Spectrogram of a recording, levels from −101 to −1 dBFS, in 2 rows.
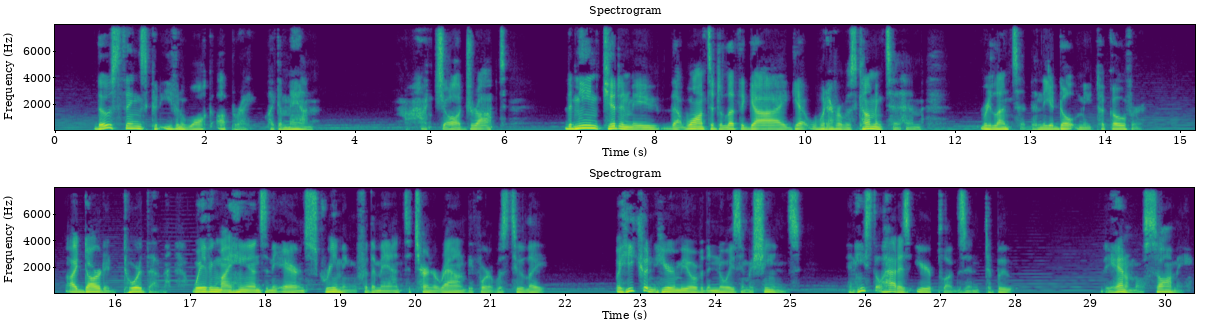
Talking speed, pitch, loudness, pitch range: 160 wpm, 125 Hz, -20 LUFS, 105-135 Hz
